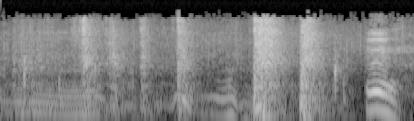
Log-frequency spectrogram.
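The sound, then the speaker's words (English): A heavy metal filing cabinet is dragged and knocked against a door to barricade it, with a couple of dull thuds and scraping bumps, mixed with someone's straining grunts and effort noises. “Filing cabinet.”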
